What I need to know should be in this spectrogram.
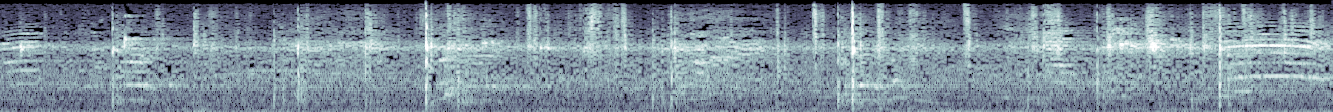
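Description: A tennis ball is struck back and forth with rackets in sharp pops.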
